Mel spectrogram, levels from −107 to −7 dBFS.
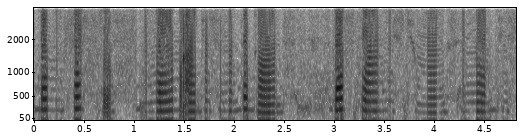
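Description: From start to finish the speech suffers a mu-law and A-law mix-up. It was coded as A-law telephone audio but decoded as mu-law. Levels come out scrambled. The voice sounds harsh and distorted, and the pauses fill with noise within the 4 kHz-limited telephone band.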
